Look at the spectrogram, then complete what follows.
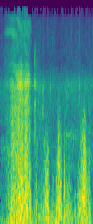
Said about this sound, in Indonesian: aduh angin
